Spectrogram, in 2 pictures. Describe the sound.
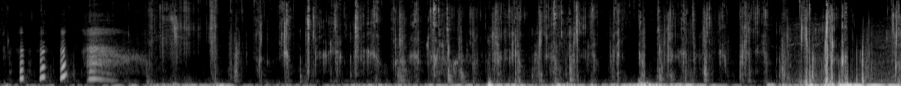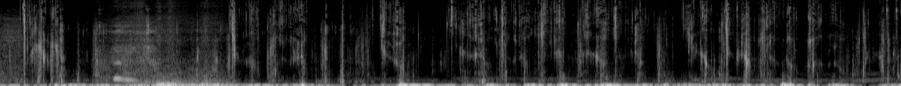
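Chewing crunchy starch meat sausage: many crisp bites and crunches repeat unevenly throughout, loud and close, with moist mastication between them.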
